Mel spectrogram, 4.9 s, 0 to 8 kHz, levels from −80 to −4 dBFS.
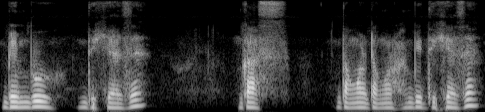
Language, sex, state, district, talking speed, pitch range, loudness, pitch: Nagamese, male, Nagaland, Kohima, 110 wpm, 125-140 Hz, -23 LUFS, 130 Hz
